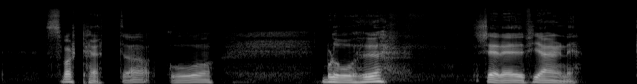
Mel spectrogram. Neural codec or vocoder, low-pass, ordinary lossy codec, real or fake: vocoder, 44.1 kHz, 128 mel bands, Pupu-Vocoder; 14.4 kHz; none; fake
